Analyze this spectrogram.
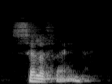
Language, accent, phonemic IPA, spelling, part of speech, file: English, Southern England, /ˈsɛləfeɪn/, cellophane, noun / verb, LL-Q1860 (eng)-cellophane.wav
- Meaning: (noun) Any of a variety of transparent plastic films, especially one made of processed cellulose; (verb) To wrap or package in cellophane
